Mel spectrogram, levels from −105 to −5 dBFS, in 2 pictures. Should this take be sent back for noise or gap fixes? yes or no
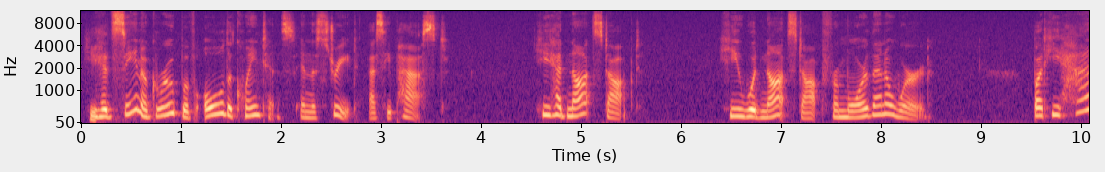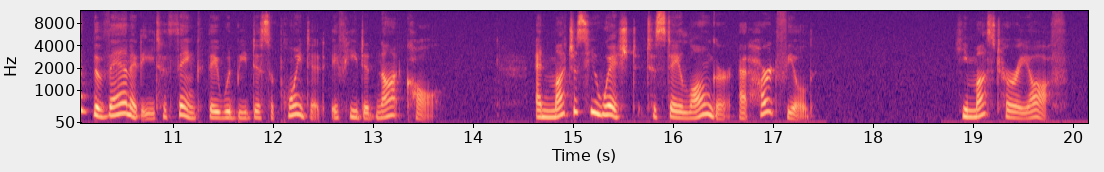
no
